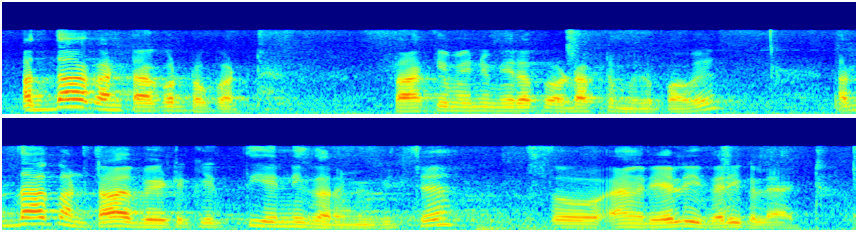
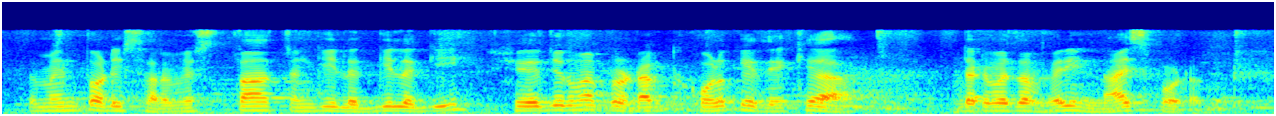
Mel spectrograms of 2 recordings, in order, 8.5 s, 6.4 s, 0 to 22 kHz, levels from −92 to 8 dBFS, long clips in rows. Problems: none marked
